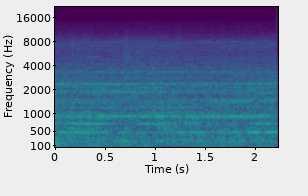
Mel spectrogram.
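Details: Electric motorized TV cover roller motor running down while its limits are reprogrammed with the remote; it should stop on its own. A steady, even, mid-pitched electric hum runs smoothly, with no knocks or grinding.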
